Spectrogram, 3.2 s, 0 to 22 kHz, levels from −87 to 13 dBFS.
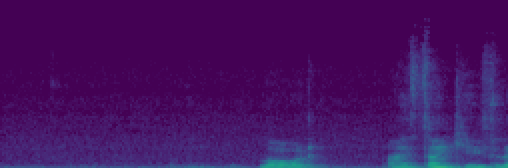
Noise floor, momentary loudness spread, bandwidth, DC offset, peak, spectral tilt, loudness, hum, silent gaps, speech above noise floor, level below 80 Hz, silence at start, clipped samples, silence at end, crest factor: -61 dBFS; 24 LU; 16.5 kHz; under 0.1%; -18 dBFS; -7.5 dB/octave; -35 LUFS; none; none; 27 dB; -64 dBFS; 1.05 s; under 0.1%; 0 s; 18 dB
